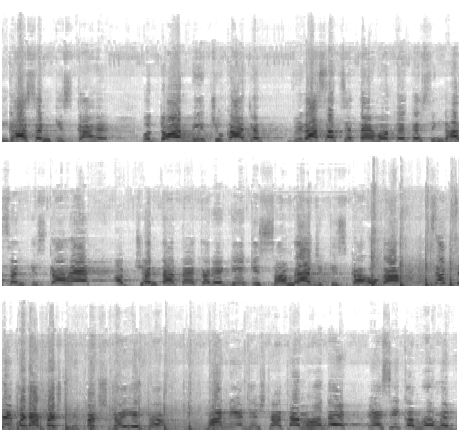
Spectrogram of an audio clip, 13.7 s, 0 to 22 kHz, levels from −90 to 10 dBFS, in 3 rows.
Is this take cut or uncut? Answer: uncut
